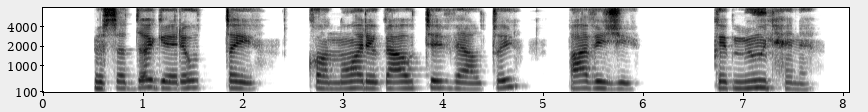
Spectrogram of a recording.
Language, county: Lithuanian, Kaunas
